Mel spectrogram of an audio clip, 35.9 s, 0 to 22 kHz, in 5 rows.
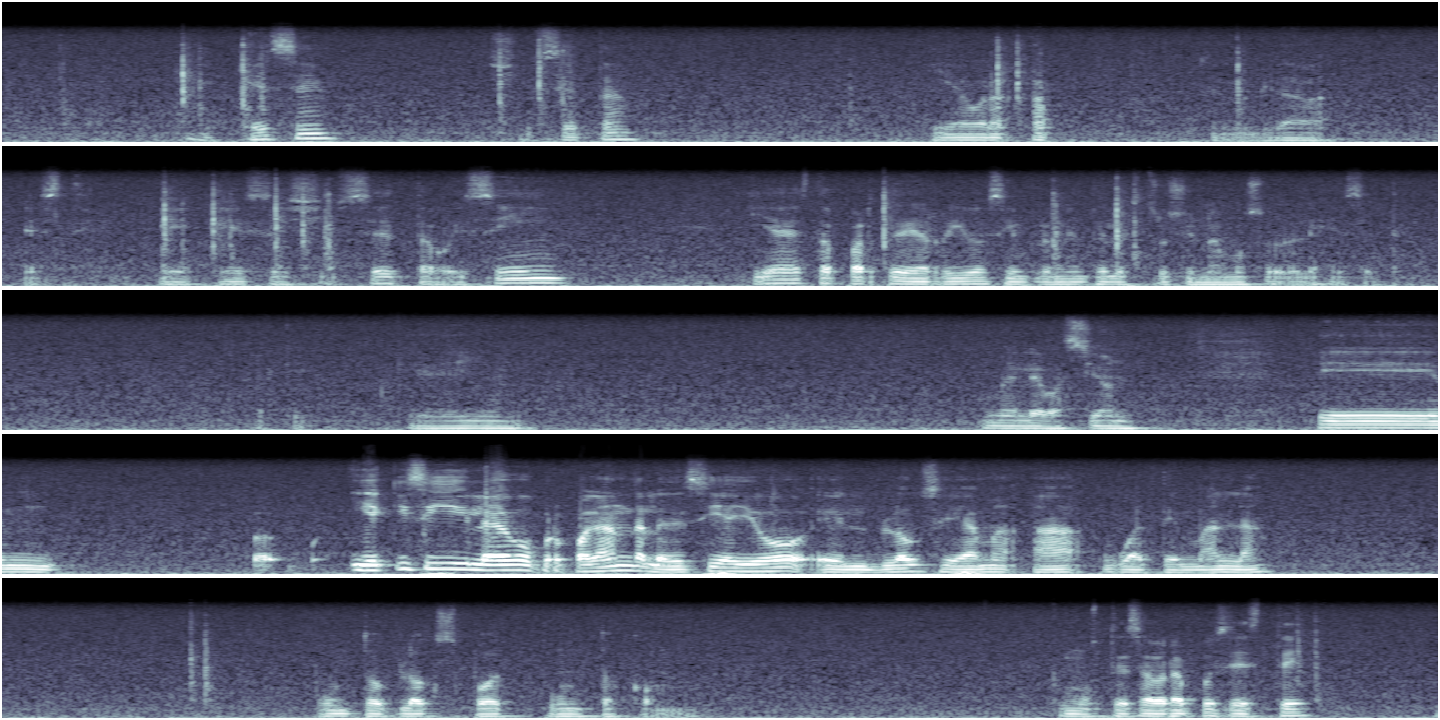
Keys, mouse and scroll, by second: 0.9 e, 1.2 s, 2.7 shift+z, 4.1 click, 5.2 ctrl+z, 5.5 ctrl+click, 5.9 right click, 7.2 shift+right click, 8.2 e, 8.3 s, 8.8 shift+z, 10.7 click, 11.2 middle click, 11.3 right click, 11.7 shift+right click, 12.2 shift+right click, 12.8 shift+e, 14.9 click, 15.4 scroll down 1, 15.7 right click, 15.8-17.1 middle drag, 17.2-18.9 middle drag, 19.5 scroll up 2, 24.3-25.3 shift+middle drag, 25.7-26.7 shift+middle drag, 28.3 right click, 29.7 i, 32.5 click, 33.0 right click, 35.3 e.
